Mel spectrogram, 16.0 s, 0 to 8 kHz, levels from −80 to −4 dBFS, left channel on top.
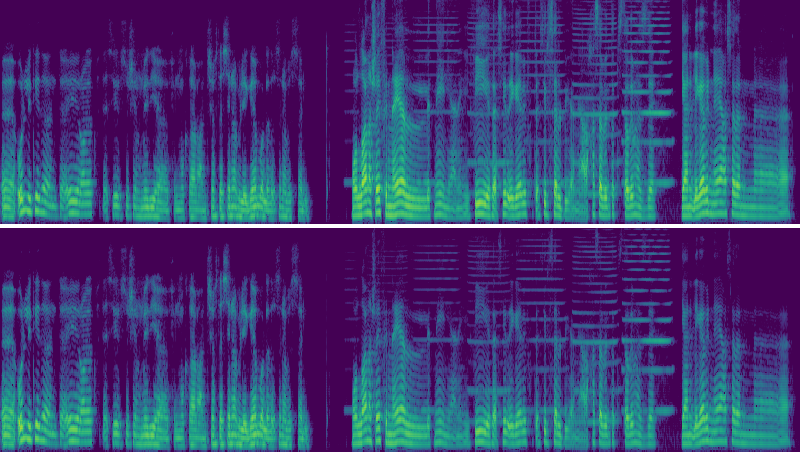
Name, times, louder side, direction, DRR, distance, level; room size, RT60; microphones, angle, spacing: voice 1, 0.0-6.2, right 1 dB, 10° right, 0.3 m, -25 dB
sound 1, 6.9-13.5 14.6-15.2, left 3 dB, 15° left, 3.4 m, -43 dB
voice 2, 7.0-13.1 13.6-15.8, left 4 dB, 70° left, 0.9 m, -24 dB
head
